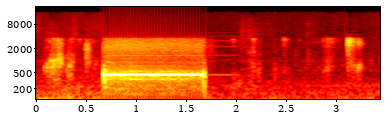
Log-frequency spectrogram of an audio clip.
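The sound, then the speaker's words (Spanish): A single steady telephone tone sounds while a phone number is dialed for a call. It is loud and even, lasts about one second, and is followed by faint background noise. “A ver, estoy marcando. Ojalá conteste tu cuñada.”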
